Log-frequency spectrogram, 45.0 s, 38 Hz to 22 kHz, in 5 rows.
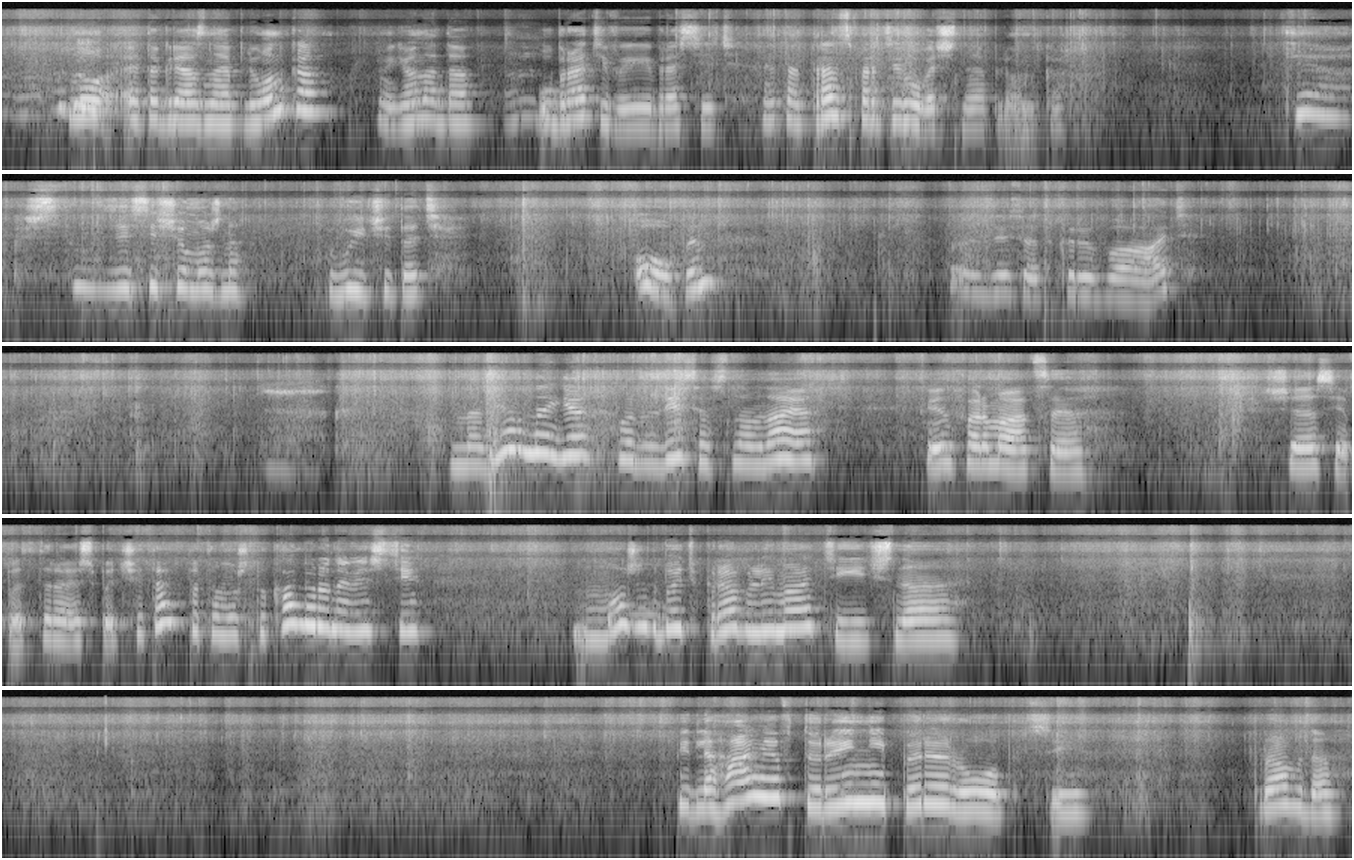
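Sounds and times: plastic packaging rustling: 0.0s - 45.0s.

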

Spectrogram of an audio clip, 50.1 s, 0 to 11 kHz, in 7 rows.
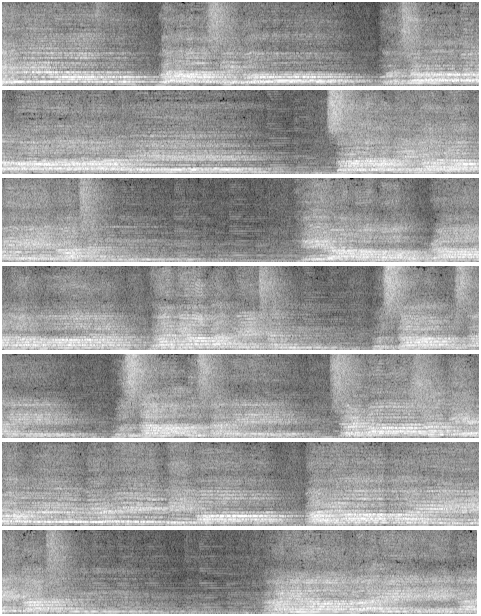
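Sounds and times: choir singing: 0.0s - 17.7s, 18.7s - 45.9s, 46.5s - 50.0s.

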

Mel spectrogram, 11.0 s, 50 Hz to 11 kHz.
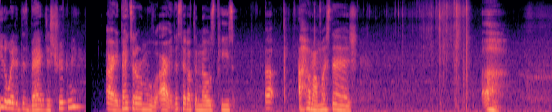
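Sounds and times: sticky tearing of peeled skin piece: 5.0s - 6.6s, 7.2s - 9.6s
sharp crackles: 5.0s - 9.6s.

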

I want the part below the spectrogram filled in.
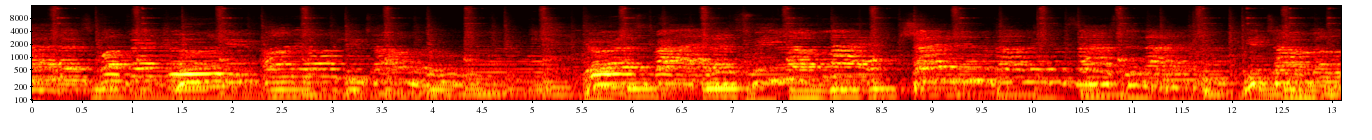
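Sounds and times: light percussion: 0.0s - 13.0s
vocal group singing in harmony: 0.0s - 13.0s.

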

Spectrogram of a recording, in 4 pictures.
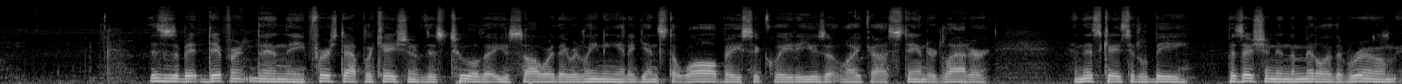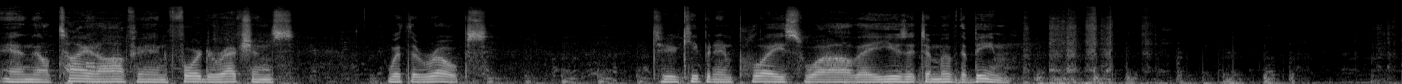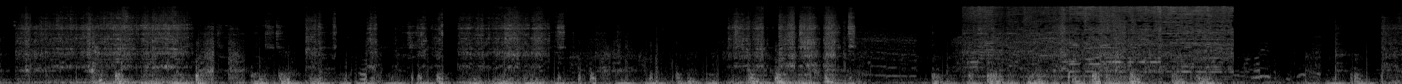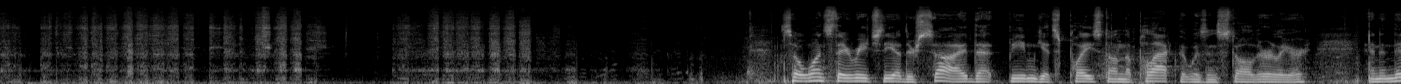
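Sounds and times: steel beam scraping on concrete: 27.7s - 33.8s, 37.6s - 40.4s, 41.9s - 47.8s.

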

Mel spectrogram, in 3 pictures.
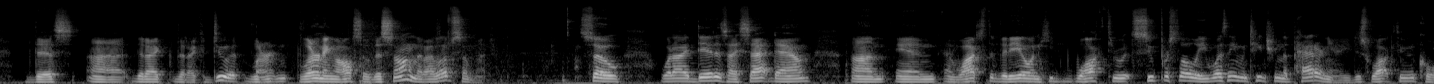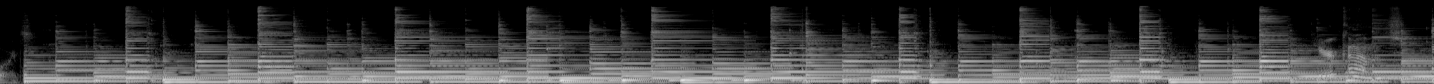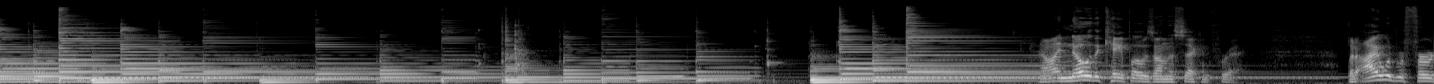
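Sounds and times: fingerpicked acoustic guitar: 14.6s - 42.6s.

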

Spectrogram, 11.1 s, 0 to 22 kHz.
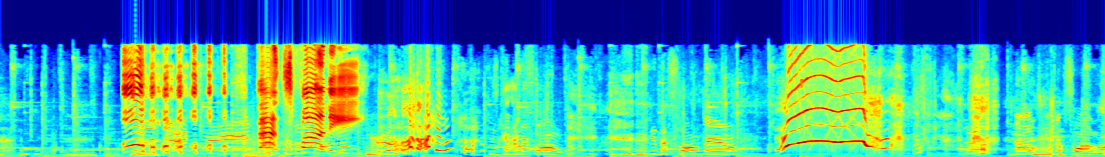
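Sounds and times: background music: 1.2s - 10.1s.

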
